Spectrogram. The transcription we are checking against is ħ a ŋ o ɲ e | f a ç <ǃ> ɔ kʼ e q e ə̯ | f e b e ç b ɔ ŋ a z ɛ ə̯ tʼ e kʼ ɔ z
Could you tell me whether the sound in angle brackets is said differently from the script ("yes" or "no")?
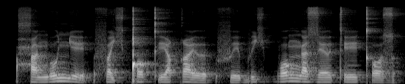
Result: no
